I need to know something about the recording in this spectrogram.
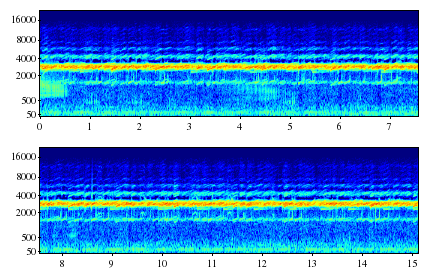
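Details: Night chorus of spring peepers at a frog pond early in the year: countless high, piercing peeps blend into an unbroken shrill ringing, with a brief lower murmur at the start and a faint low hum.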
